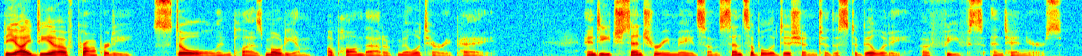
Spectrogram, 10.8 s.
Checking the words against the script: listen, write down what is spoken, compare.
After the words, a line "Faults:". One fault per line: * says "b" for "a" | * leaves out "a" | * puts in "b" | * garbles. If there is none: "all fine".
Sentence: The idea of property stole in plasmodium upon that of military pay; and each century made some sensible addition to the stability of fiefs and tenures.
The idea of property stole in plasmodium upon that of military pay; and each century made some sensible addition to the stability of fiefs and tenures.
Faults:
all fine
